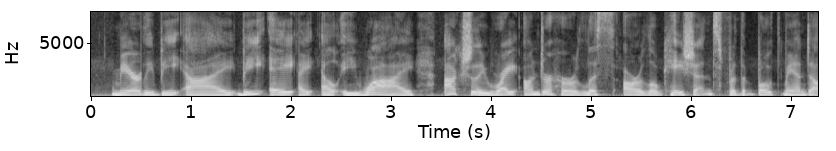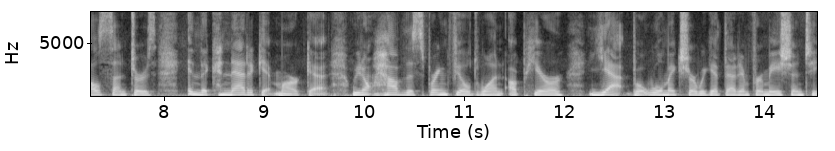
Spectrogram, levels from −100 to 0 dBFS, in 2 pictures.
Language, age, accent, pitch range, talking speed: English, 50-69, American, 160-190 Hz, 170 wpm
